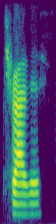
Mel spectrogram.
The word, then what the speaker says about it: Travis: Travis. – Do you spell it T-R-A-V-I-S? – Yes, ma'am.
